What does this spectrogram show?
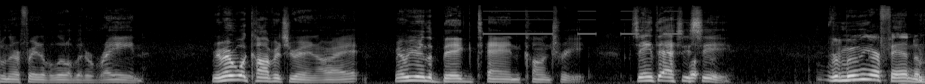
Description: Beep code, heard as a piezo beeper, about 4150 Hz, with speech in English. 1 long, 3 short. In Award and IBM BIOS tables: video adapter failure; in AMI BIOS tables: memory failure.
